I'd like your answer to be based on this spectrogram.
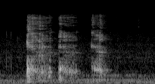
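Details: An adult with a cough is being given a smoke treatment (pausok) in a small room; three short, moist-sounding cough bursts in close succession.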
